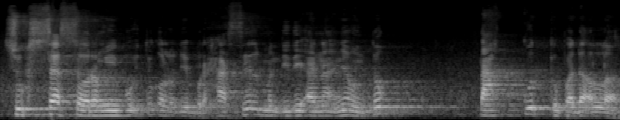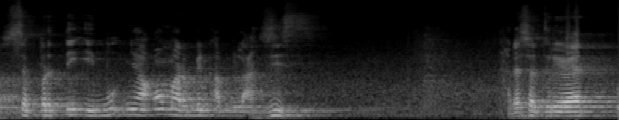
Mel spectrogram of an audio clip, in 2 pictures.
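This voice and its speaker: Man, Indonesian accent, sermon, storytelling, fairly high voice, echoey hall. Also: normal speed, mellow. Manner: storytelling, acts out quoted dialogue. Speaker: preacher.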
